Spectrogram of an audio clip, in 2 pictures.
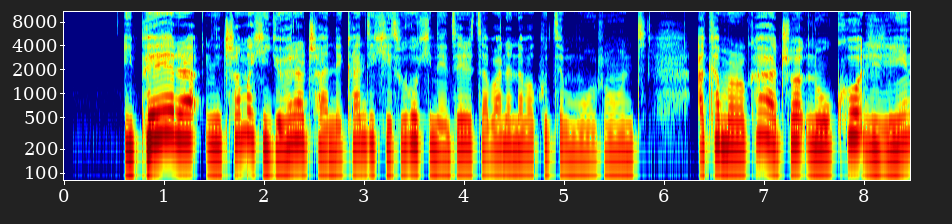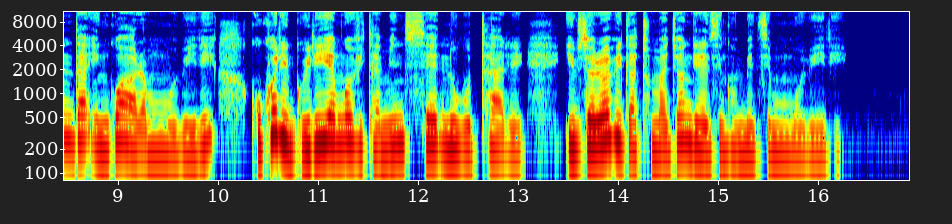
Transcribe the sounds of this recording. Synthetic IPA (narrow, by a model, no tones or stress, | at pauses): ipʰe̞ːɾanit͡ʃamwekiɟo̞he̞ɾat͡ʃaːne̞kʰaːndikʰizɡiko̞kine̞ːze̞ɾezaβaːnanaβakuze̞muβuɾuːndi | akʰamaɾo̞kʰaːt͡ʃo̞nukʰo̞ɾiɾiːndaʔiŋɡwaːɾamumuβiɾikuko̞ɾiɡwiːɾije̞mŋo̞vitʰaminsenuβutʰaɾe̞ivjo̞ɾeɾo̞βiɡatʰumaɾɟo̞ːŋɡe̞ɾe̞ziŋ̥o̞ːmbe̞zimumuβiɾi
